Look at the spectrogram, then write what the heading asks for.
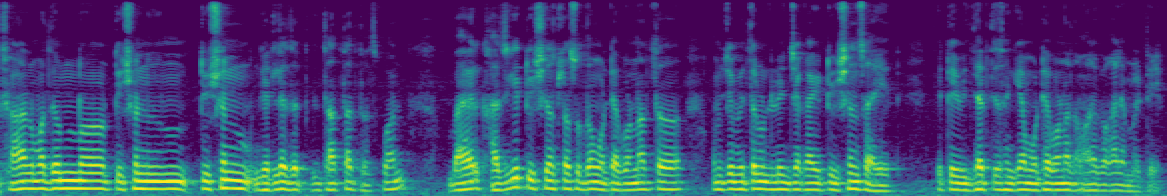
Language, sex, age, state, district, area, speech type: Marathi, male, 45-60, Maharashtra, Sindhudurg, rural, spontaneous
